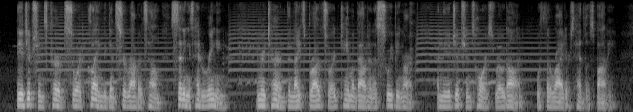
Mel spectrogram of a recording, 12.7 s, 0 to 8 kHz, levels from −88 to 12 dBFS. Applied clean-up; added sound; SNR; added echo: none; Chicken, rooster + Trumpet; 18 dB; none.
